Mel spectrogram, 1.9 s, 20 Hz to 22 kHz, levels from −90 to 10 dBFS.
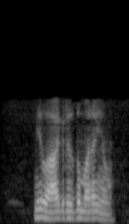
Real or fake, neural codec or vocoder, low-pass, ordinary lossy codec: real; none; 3.6 kHz; MP3, 32 kbps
